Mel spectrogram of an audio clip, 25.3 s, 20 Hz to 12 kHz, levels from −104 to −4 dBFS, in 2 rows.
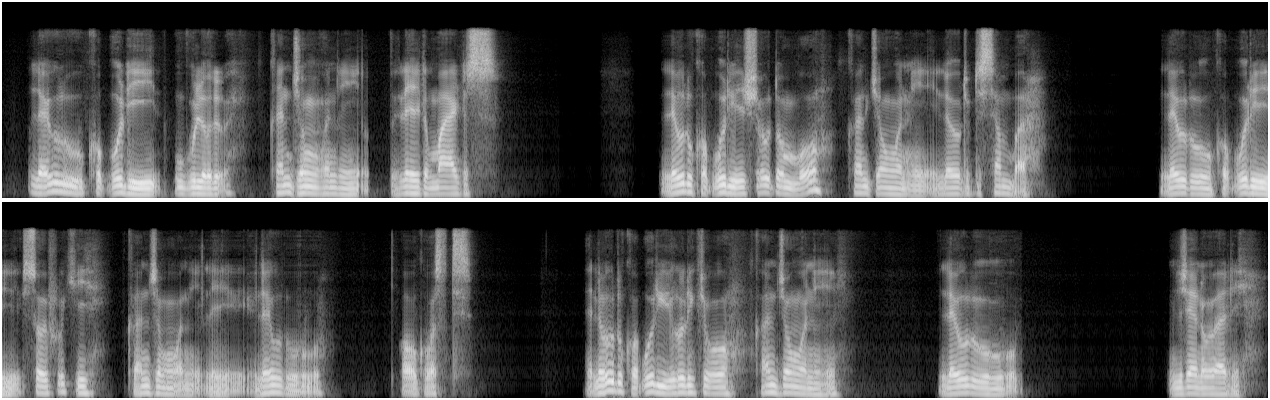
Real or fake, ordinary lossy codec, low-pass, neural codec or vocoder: fake; none; 7.2 kHz; codec, 16 kHz, 0.8 kbps, ZipCodec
